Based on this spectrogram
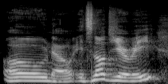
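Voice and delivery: ordinary talk, nothing marked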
